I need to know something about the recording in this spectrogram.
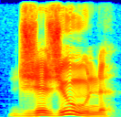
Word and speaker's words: jejune: synonym is a word i do not know i am going to pronounce it this way jejune j-e-j-u-n-e apologies if i completely butchered a word that you are very familiar with aridity is a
